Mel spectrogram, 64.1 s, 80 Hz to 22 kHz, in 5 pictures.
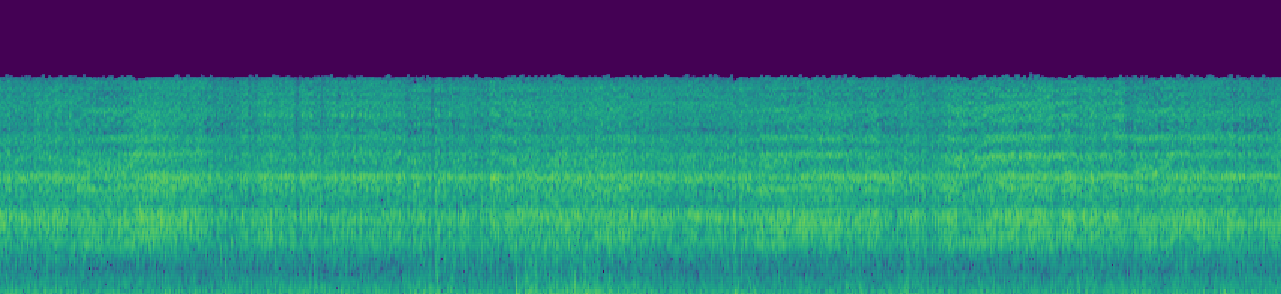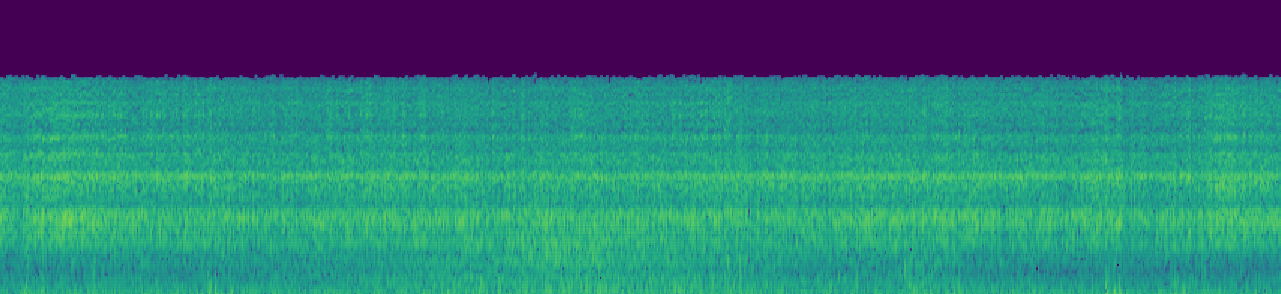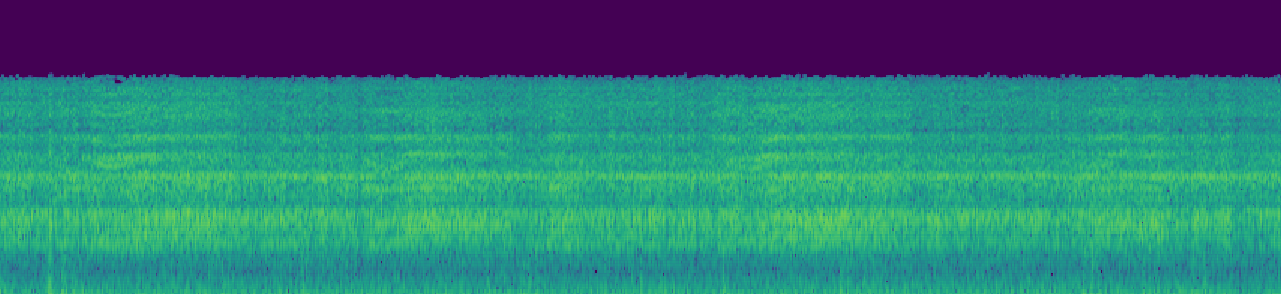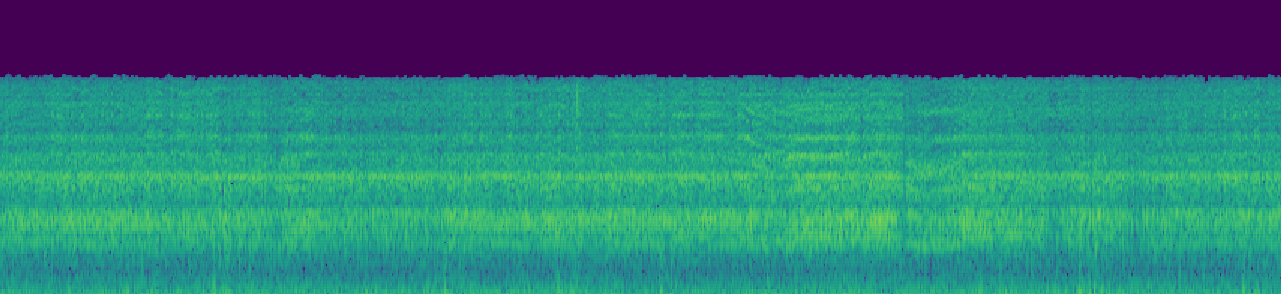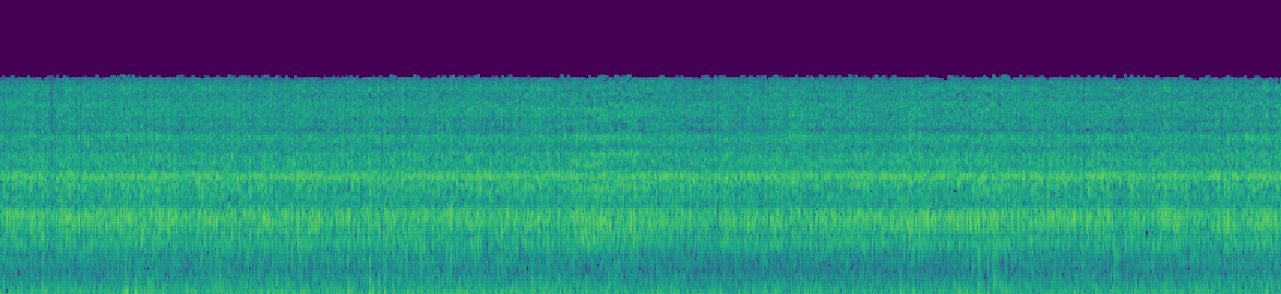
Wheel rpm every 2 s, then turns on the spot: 230, 230, 240, 230, 230, 220, 230, 230, 230, 230, 230, 230, 230, 230, 230, 230, 230, 230, 230, 230, 230, 230, 230, 220, 230, 240, 240, 230, 230, 230, 230, 240.
none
